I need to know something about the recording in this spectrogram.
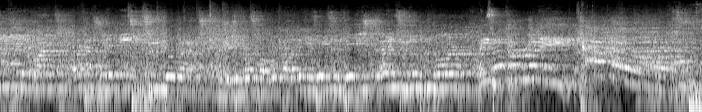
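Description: A ring announcer's voice over a hall PA system, with long, drawn-out syllables that are held and then glide up and down in pitch.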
